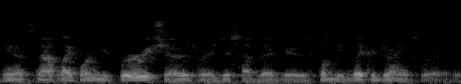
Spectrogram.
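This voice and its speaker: A man with a very deep, low pitch and an American accent, somewhat breathy, at a very fast pace, with audible room echo. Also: ordinary pitch variation. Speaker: podcast host and comedian. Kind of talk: casual chat. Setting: home podcast studio.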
